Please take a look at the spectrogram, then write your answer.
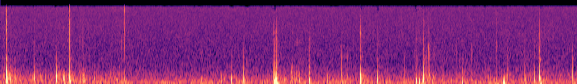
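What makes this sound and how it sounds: Long nails tap the top and sides of a glossy orange, soft-sided, filled patent vinyl cosmetic bag. About twelve short, soft taps land irregularly over a quiet background. Each tap is a muffled low-mid thump that dies away almost at once.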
